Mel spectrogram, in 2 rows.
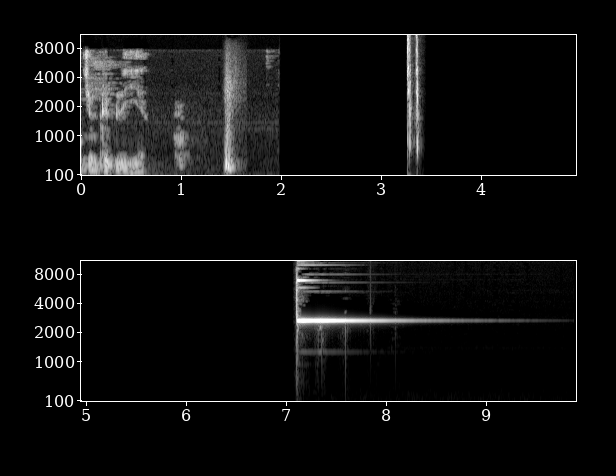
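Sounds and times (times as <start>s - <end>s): bright bell ding: 7.1s - 9.6s.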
